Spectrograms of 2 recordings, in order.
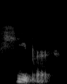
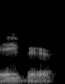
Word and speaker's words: Eber: And Shalak lived 30 years and begat Eber, which I believe is pronounced Heber. Heber. Yeah, Eber or Aber. It's actually Aber.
